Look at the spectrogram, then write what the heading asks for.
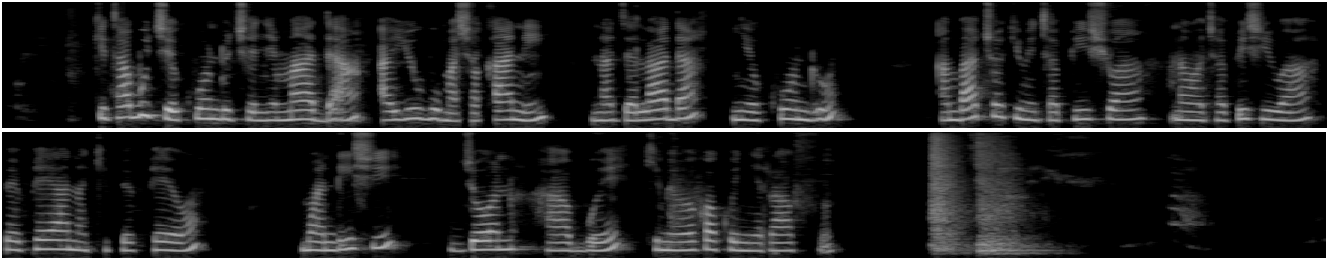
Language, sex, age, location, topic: Swahili, female, 25-35, Kisii, education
